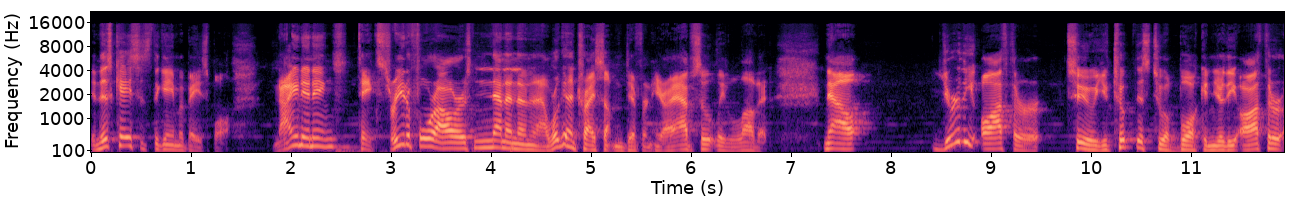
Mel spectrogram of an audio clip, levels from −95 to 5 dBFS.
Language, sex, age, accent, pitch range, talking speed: English, male, 30-49, American, 125-185 Hz, 230 wpm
